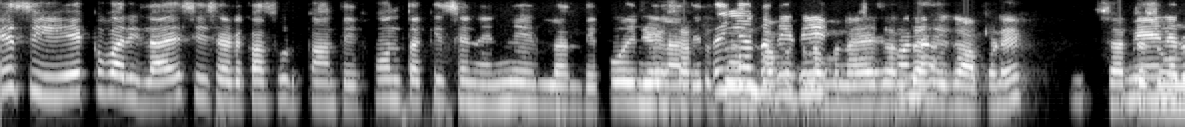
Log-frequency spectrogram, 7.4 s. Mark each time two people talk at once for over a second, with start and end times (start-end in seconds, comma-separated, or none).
4.0-5.8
